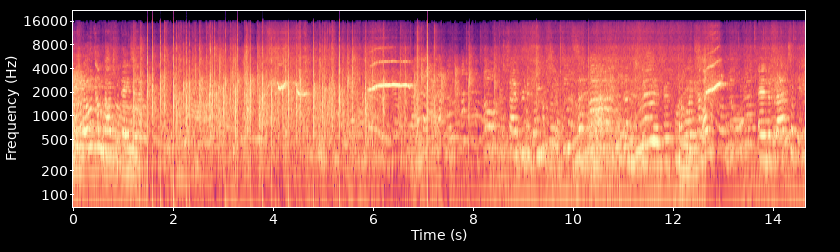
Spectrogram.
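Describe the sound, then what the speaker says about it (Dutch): Crowd in Spakenburg applauding with a few shrill whistles rising above the clapping, mixed throughout with lively chatter and people talking nearby. "even een groot applaus voor deze."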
